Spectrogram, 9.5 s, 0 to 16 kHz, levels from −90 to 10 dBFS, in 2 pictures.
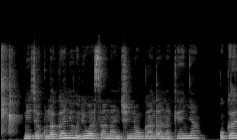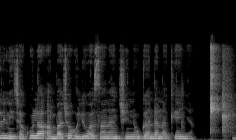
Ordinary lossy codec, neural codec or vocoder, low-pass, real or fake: Opus, 64 kbps; none; 10.8 kHz; real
